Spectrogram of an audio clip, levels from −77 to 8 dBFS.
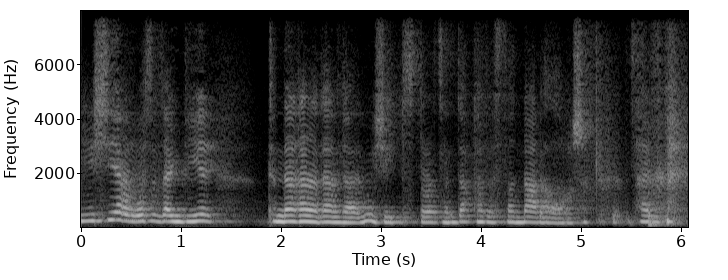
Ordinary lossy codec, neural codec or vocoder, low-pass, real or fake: none; codec, 16 kHz, 0.5 kbps, FunCodec, trained on Chinese and English, 25 frames a second; none; fake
